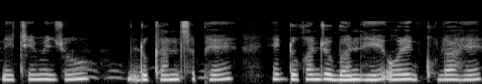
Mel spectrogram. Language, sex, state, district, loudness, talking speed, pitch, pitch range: Hindi, female, Arunachal Pradesh, Longding, -15 LUFS, 185 wpm, 230 Hz, 220-240 Hz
